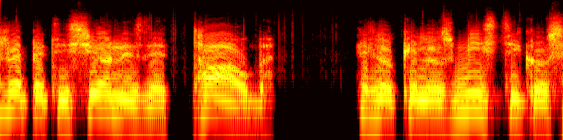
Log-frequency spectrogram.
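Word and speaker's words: טוב: final del Salmo 23, pero pronunciada en hebreo tiene un poder multiplicador que en español se pierde completamente. La palabra es Taub, que David usó cuando escribió «Ciertamente el bien me seguirá». Pero Taube no significa simplemente bien,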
